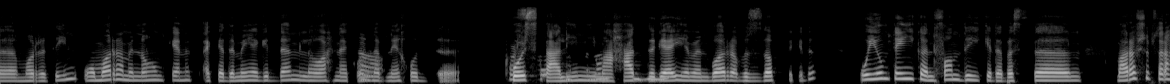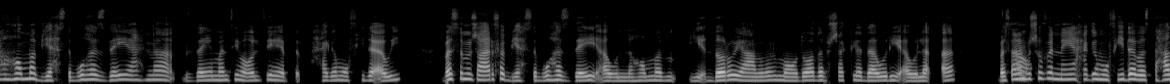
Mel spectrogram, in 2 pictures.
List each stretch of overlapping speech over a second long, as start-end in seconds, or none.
5.1-6.7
